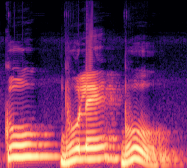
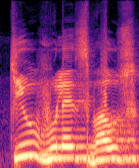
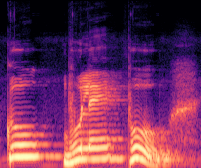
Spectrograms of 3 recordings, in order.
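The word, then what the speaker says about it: Que voulez-vous: কু ভুলে ভুই রিপিট কু ভুলে ভু কিউ ভুলেস ভাউস এরকম উচ্চারণ হবে না। এটা ফরাসি উচ্চারণ কু ভুলে ভু এর অর্থ হচ্ছে এর আক্ষরিক অর্থ হোয়াট ইউ ওয়ান্ট তুমি কি চাও?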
